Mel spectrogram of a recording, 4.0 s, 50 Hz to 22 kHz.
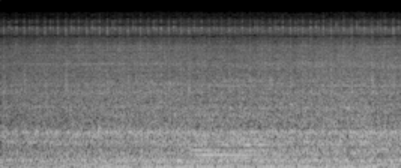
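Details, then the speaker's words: Hemi Dodge Ram with 175,000 miles, revived after being parked for 2 years, at warm idle. An even V8 idle with only a faint light tick in the background; runs smooth. "175 000 miles sit here idle nice little teeny ticks otherwise burn like a kitten"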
